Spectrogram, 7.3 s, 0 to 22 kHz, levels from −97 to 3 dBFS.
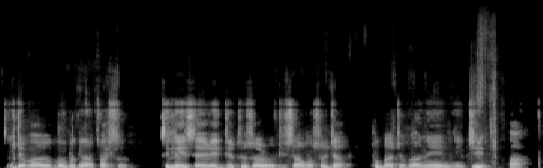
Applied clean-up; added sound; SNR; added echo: neural mask model Resemble Enhance denoiser.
